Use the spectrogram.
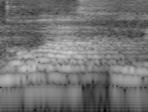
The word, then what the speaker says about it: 노아흐: 그래서 원래 이름 발음을 따라하자면 노아흐 이렇게 부릅니다.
